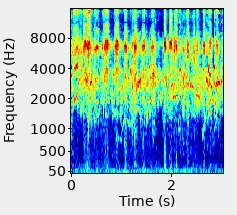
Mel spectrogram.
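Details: Budgerigars kept as pets give a busy stream of bright, high chirps and short squawky warbles, several birds calling over one another.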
